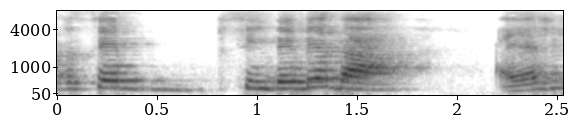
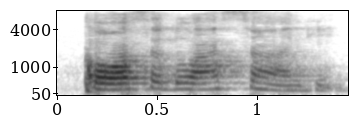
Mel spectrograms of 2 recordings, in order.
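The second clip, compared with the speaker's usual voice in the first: louder and slower on "possa doar sangue"; emphatic; 8 dB louder, slower than usual. Real, not acted. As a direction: land "possa doar sangue" slowly and firmly. Ênfase no direito de doar. (ênfase lenta e forte em "possa doar sangue")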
